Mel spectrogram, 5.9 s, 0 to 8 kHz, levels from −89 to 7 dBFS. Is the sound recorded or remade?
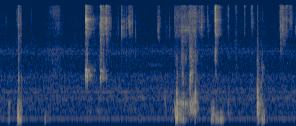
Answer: recorded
